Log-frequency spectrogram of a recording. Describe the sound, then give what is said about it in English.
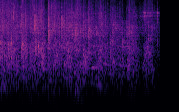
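Audience applause, a round of applause for helpers called strong, gifted people: a dense, steady patter of many hands clapping at once for about three seconds before cutting off abruptly into silence. “Round of applause for our strong, gifted people.”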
